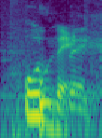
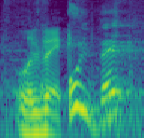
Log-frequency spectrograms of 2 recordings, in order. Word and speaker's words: Houellebecq: Prima, ¿cómo se pronuncia? ¿Es Houellebecq? Houellebecq.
